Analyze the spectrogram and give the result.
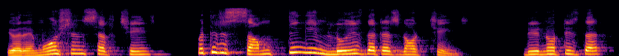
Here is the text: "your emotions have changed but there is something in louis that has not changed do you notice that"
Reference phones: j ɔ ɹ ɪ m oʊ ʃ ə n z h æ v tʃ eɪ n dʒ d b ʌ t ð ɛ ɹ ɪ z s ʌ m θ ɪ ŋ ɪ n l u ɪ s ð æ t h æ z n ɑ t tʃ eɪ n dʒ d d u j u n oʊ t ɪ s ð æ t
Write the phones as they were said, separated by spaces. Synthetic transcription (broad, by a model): j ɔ ɹ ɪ m oʊ ʃ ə n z h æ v tʃ eɪ n dʒ d b ʌ t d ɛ ɹ ɪ z s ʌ m t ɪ ŋ ɪ n l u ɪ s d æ t h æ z n ɑ t tʃ eɪ n dʒ d d u j u n oʊ t ɪ s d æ t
